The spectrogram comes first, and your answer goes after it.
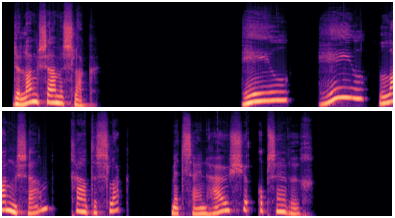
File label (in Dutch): De langzame slak gedicht; kriebelbeestjes; leerjaar-2; taalsprong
